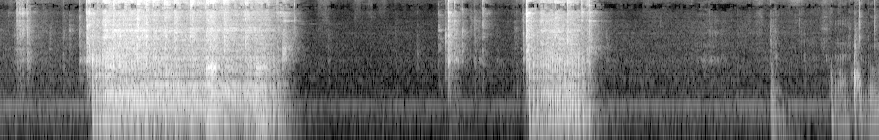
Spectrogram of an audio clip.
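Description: Stihl or Husqvarna chainsaw, an old saw restored from a scrap pile, after its idle screw was wound out: two loud revving bursts, one about two seconds and a shorter one, with a low steady idle between and after.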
